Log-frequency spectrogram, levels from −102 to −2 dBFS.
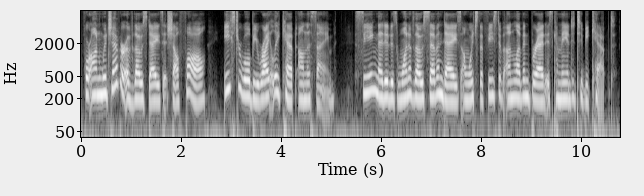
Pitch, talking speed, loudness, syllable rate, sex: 205 Hz, 210 wpm, -16 LUFS, 5.2 syllables/s, female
